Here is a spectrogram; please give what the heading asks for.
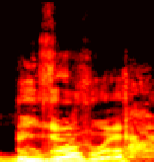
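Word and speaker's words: Louvre: Uh, people have been calling it the loura. Well, that's how you say it in French. Well, that's how you say loura is how you would say it if you were speaking French.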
